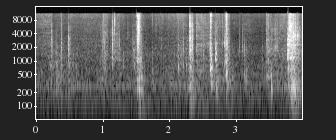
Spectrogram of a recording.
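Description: Clicks and knocks of a Range Rover Sport's plastic glove box catch and lid being opened and handled: about half a dozen short, sharp clicks spread over a few seconds.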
